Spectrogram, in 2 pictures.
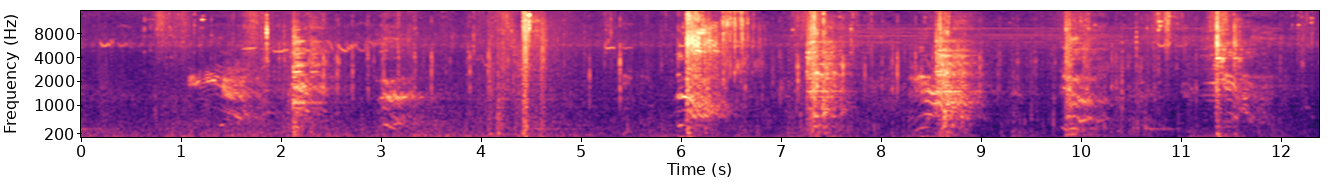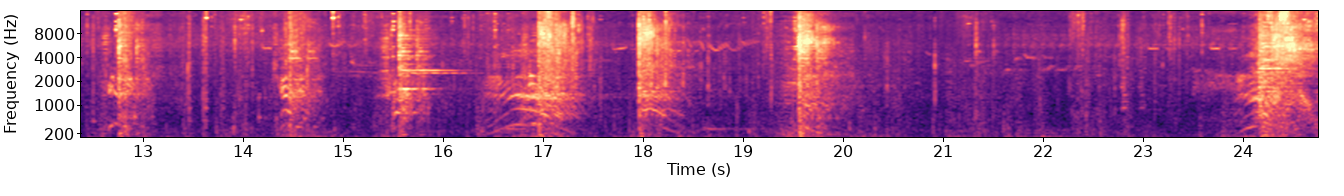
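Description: Metal weapons clang and strike against shields in a fight.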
